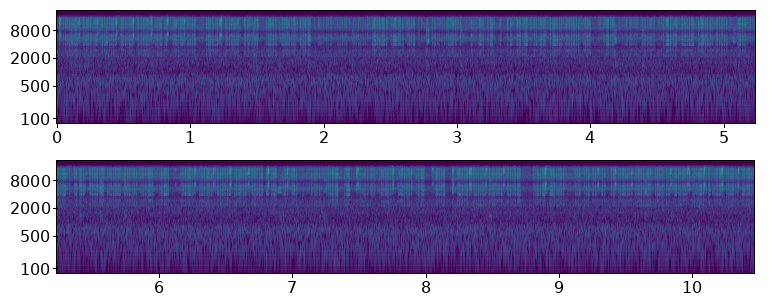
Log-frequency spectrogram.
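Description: Near silence: faint room noise with light scattered ticks.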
